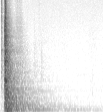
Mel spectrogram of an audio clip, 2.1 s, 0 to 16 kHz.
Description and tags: Appliance-Clothes Dryer-Door-Close-02
The sound a clothes being shut.
This file has been normalized and background noise removed. No other processing has been done.
Appliance, Close, Clothes-Dryer, Door, Dryer, Metal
